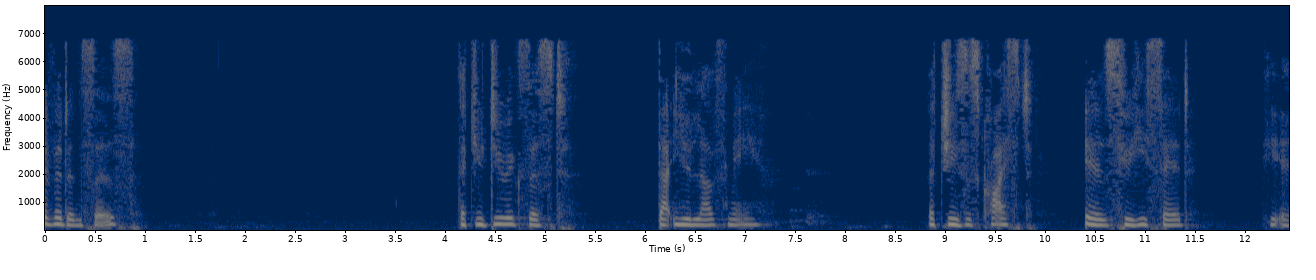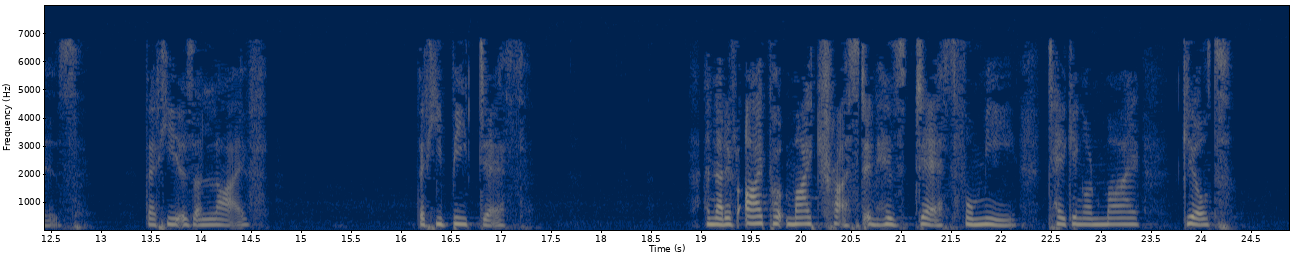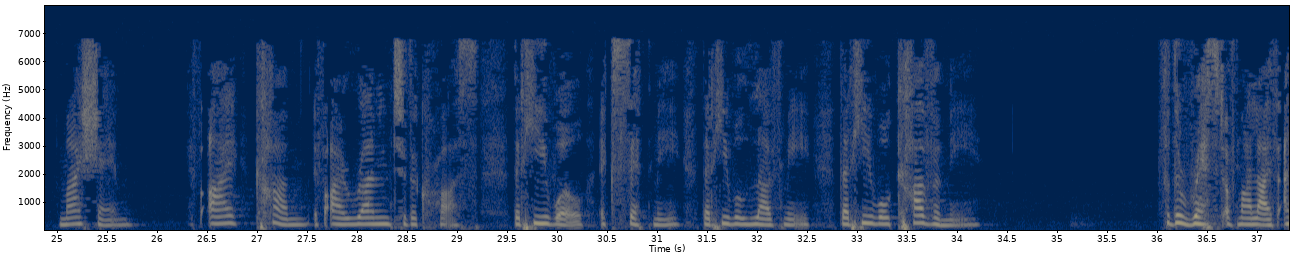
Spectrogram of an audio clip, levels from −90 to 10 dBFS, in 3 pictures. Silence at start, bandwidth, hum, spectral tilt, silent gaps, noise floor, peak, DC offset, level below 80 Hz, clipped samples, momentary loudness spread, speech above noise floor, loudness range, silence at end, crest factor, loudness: 0 s; 7.2 kHz; none; -5 dB/octave; none; -79 dBFS; -16 dBFS; under 0.1%; -60 dBFS; under 0.1%; 16 LU; 42 dB; 9 LU; 0 s; 24 dB; -38 LUFS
